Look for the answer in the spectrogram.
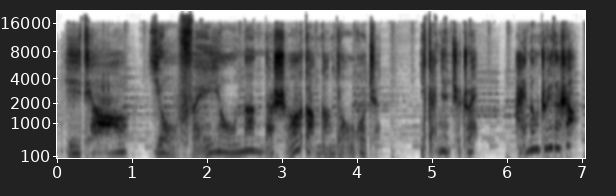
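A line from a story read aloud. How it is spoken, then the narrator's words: Old man, low voice. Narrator (Chinese): 爷爷低声说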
